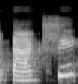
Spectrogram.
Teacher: x quando ele aparece com som de KS táxi né ó na palavra táxi o X tem som de KS · na palavra táxi, o X tem som de KS, então, uma letra só que representa dois sons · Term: dífono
